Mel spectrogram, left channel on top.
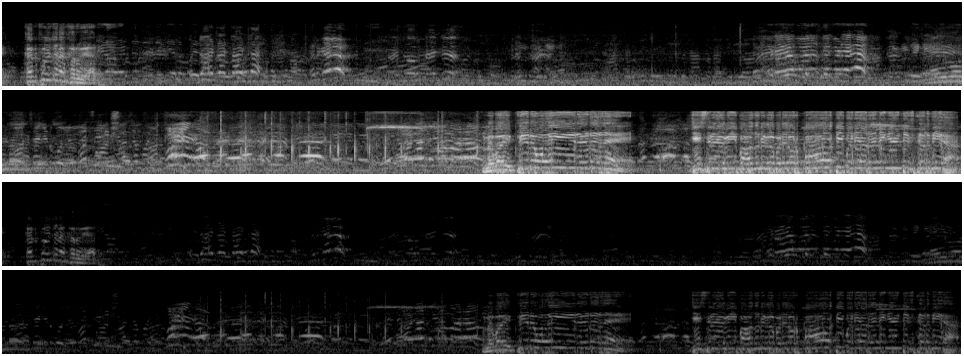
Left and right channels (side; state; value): right; quieter; 22.7 dB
